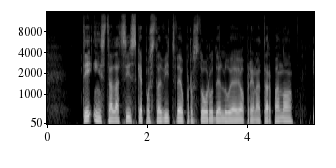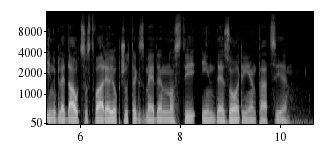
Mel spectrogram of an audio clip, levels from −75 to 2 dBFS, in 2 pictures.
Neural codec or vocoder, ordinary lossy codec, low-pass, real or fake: none; none; 14.4 kHz; real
